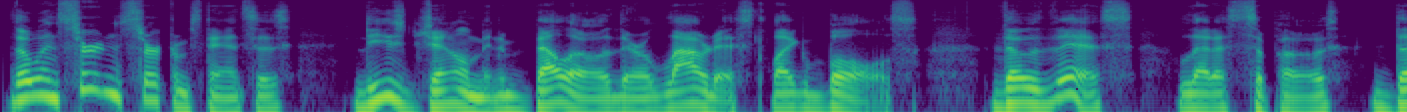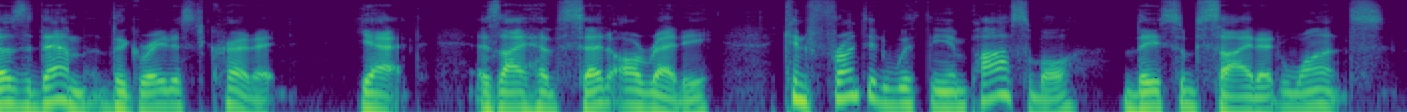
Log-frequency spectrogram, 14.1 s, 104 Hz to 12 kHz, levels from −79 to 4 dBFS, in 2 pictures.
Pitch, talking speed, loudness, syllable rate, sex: 130 Hz, 150 wpm, -19 LUFS, 4.8 syllables/s, male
